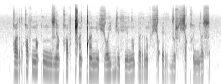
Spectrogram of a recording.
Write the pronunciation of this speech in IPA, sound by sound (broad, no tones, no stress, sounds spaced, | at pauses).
q u r q o f n ɔ̃ q ɲ ɐ̃ ɲ ɮ ĩ qʰ o f ǁ ɐ̃ ǃ ɐ̃ mʲ ɔ̃ ç o j bʲ o fʲ õ d ɔ̃ p ə r õ f ç ɔ ʔ e r d u ɬ ç ə qʰ ɐ̃ ɲ j ə ɬ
